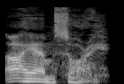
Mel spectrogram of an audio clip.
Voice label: Altmer male sorry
